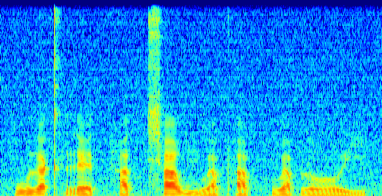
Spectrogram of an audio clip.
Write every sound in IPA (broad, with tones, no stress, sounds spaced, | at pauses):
w ɯ˧ a̯ kʰ r ɛː˨˩ t̚ h a˨˩ t̚ t͡ɕʰ a˦˥ w m u˩˦ a̯ pʰ a˨˩ p̚ k u˧ a̯ p l oː˨˩ j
